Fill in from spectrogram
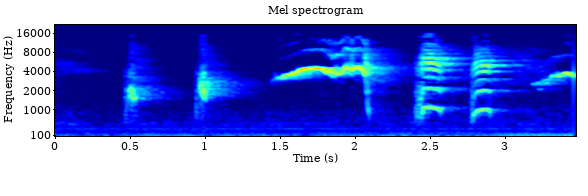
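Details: Long-tailed shrike singing in reply to other shrikes: two short chirps, a long rising whistled note, then two ringing, layered squeaky notes and a final thin whistle.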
